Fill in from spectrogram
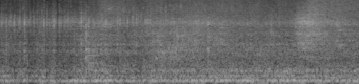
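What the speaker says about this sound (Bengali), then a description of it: "এবারে জল দিয়ে পরিমাণ মতো একটু মাখা মাখা জল হবে" Taro curry sizzles and fries steadily in a pan as water goes in, a continuous close hiss and crackle with a brief louder surge near the end, no voices.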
